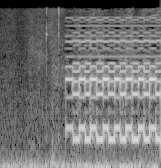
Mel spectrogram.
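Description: A telephone rings in a radio studio, a sudden loud electronic trill that starts abruptly after a brief quiet moment and then continues steadily and close.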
